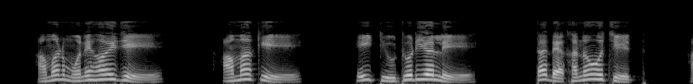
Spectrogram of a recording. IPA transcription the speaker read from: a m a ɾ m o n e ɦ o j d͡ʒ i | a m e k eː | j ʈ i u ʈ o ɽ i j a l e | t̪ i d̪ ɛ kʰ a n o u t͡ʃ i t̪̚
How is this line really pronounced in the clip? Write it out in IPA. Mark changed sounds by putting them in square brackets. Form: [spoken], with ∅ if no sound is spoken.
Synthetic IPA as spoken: a m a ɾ m o n e ɦ [ɔ] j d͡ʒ [e] | a m [a] k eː | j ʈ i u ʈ o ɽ i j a l e | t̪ [a] d̪ ɛ kʰ a n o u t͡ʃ i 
